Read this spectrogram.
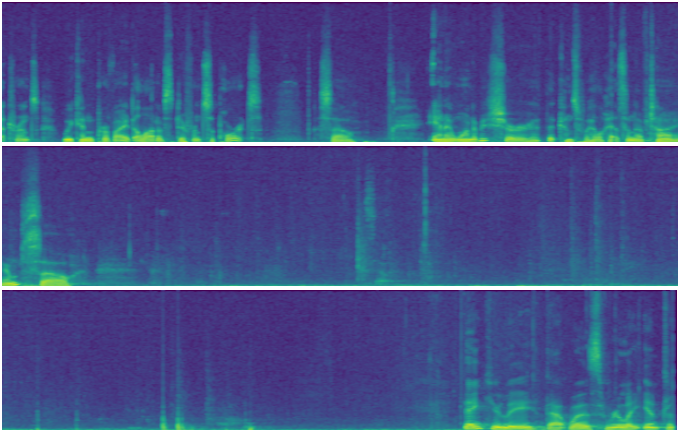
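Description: A middle-aged woman speaks calmly into a microphone, heard over a loudspeaker.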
